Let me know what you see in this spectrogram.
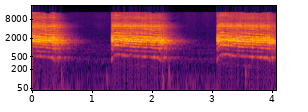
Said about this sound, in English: You hear that early in the morning? That's one crow looking for another. If you do that, he's probably going to come looking for you.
